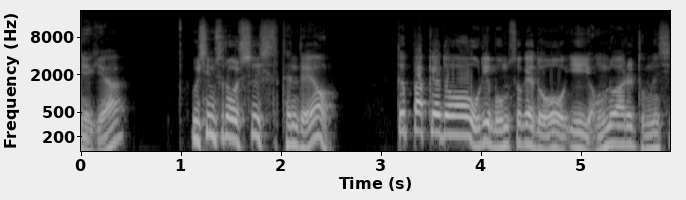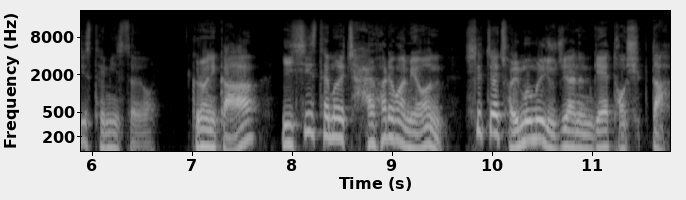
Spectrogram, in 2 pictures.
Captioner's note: voiceover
